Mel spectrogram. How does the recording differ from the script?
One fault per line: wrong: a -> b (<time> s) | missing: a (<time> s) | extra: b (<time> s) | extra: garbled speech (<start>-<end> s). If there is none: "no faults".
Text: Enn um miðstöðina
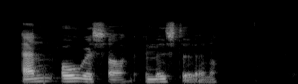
extra: óvissa (0.7 s)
